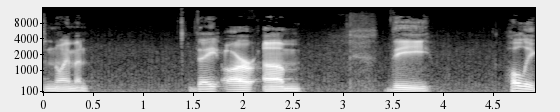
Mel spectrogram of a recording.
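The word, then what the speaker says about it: Neumann: by the name of nyman it's spelled like Newman but it's pronounced nyman they are um the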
